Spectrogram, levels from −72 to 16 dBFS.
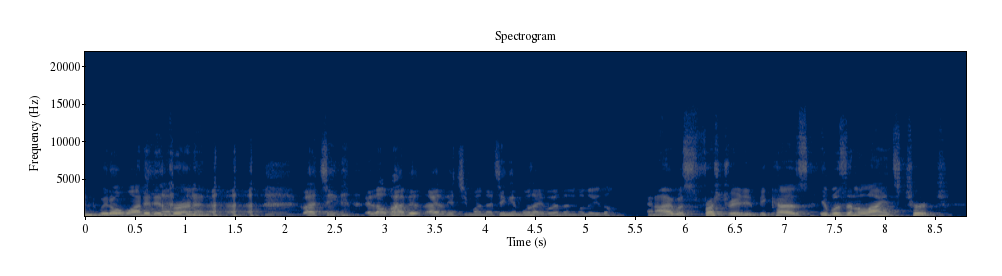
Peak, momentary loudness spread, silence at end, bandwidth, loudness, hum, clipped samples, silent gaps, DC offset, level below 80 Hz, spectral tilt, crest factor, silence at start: -10 dBFS; 13 LU; 0.25 s; 14.5 kHz; -28 LUFS; none; under 0.1%; none; under 0.1%; -66 dBFS; -6.5 dB/octave; 18 dB; 0 s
